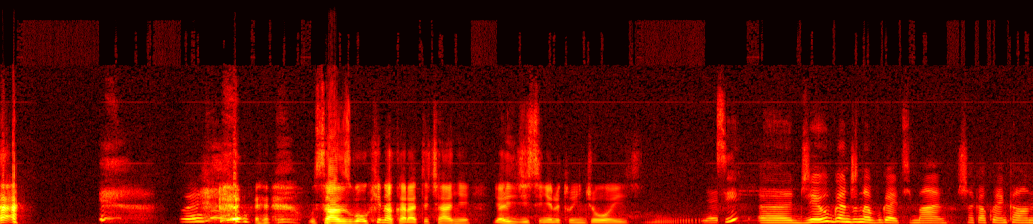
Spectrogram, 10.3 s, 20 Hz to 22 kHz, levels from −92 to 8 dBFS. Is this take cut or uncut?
cut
